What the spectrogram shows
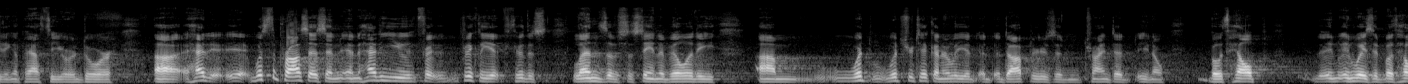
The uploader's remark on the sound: The best of live interviews from GreenBiz events.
